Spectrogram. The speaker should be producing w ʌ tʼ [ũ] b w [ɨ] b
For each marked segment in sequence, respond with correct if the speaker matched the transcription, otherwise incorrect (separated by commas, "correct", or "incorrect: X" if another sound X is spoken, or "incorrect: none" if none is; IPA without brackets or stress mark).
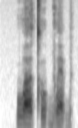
incorrect: u, incorrect: ɛ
